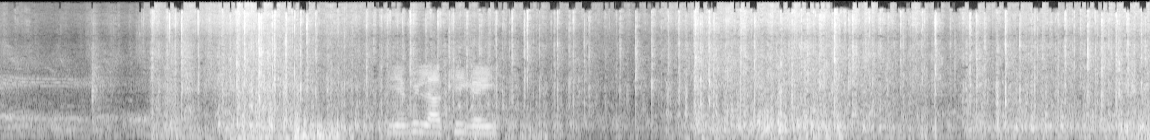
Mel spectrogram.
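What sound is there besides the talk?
pigeons cooing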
